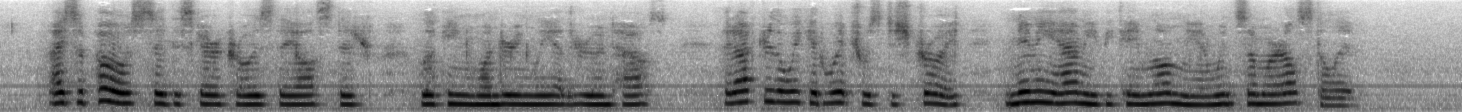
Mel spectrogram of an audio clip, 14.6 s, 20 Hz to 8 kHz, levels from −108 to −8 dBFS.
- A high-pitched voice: Yes, high, 245 Hz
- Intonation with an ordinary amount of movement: No, narrow, 2.1 semitones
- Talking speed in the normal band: No, slow, 130 wpm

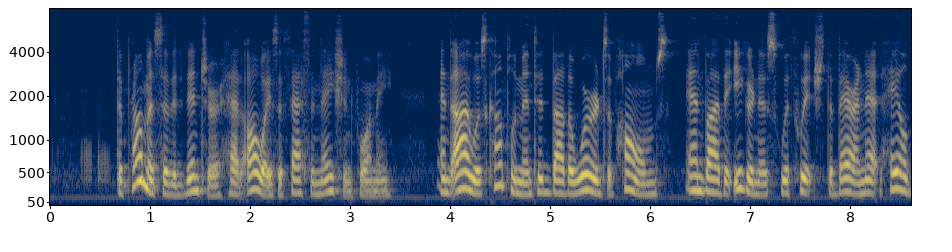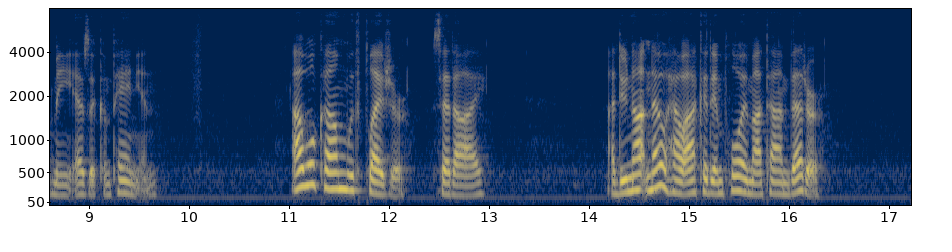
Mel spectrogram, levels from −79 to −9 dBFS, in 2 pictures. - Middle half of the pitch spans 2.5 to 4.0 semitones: No, average, 4.4 semitones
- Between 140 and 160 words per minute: No, average, 175 wpm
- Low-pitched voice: No, high, 195 Hz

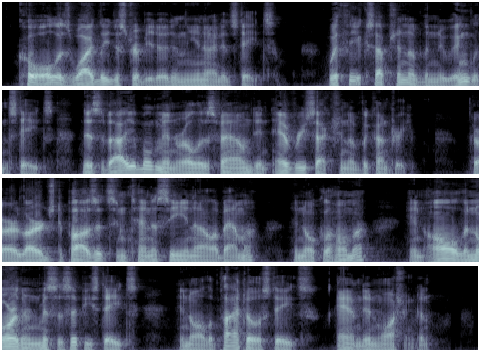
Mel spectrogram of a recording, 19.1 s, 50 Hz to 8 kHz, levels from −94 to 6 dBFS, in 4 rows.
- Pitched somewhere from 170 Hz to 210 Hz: No, very low, 70 Hz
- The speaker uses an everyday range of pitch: Yes, average, 3.5 semitones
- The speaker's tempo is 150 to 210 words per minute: Yes, average, 165 wpm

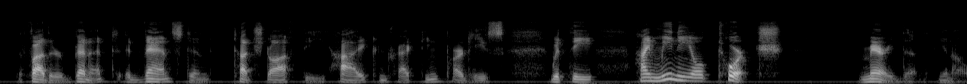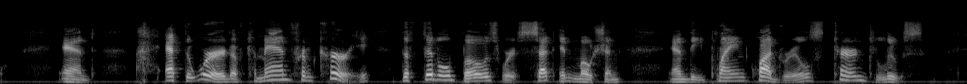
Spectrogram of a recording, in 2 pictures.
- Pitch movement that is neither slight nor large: No, wide, 6.5 semitones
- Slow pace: Yes, slow, 120 wpm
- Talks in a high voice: No, low, 130 Hz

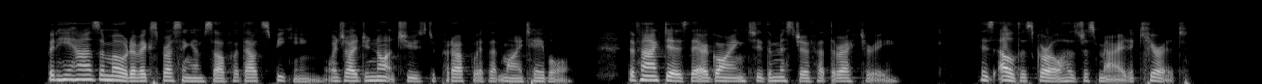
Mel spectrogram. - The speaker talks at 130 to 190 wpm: No, average, 200 wpm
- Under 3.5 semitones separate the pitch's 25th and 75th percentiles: Yes, average, 3.0 semitones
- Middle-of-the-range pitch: Yes, medium, 160 Hz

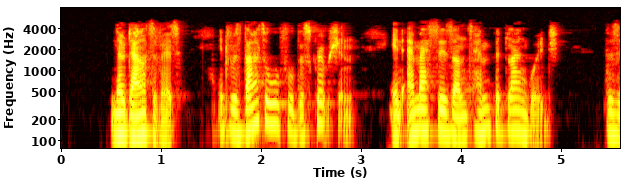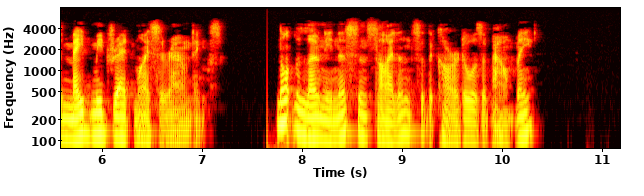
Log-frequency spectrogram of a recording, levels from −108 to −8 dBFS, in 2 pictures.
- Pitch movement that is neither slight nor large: Yes, average, 3.7 semitones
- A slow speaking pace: No, average, 165 wpm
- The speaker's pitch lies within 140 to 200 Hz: No, low, 125 Hz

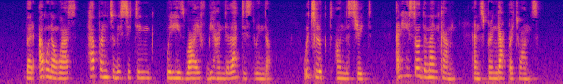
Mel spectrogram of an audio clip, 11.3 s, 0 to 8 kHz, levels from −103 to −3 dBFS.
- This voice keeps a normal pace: Yes, average, 160 wpm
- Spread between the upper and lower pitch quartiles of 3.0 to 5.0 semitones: No, narrow, 2.5 semitones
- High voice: Yes, high, 205 Hz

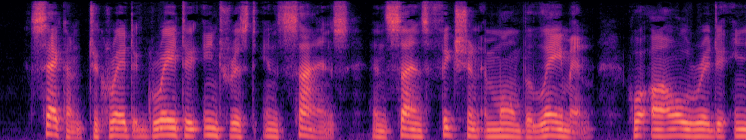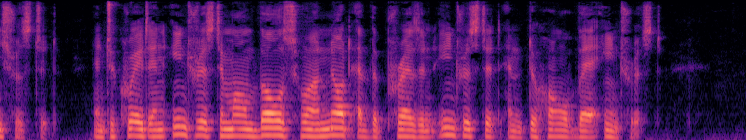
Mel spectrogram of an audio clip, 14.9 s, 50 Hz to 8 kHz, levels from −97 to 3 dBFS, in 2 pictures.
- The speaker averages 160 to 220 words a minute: No, average, 150 wpm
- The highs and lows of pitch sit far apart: No, narrow, 2.5 semitones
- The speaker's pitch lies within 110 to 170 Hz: Yes, medium, 140 Hz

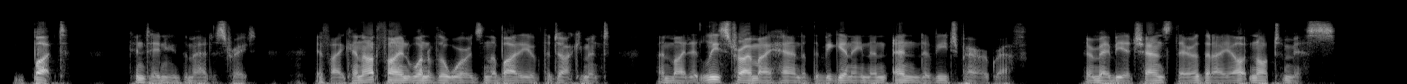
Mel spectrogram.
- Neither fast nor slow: Yes, average, 190 wpm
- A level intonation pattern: Yes, narrow, 1.9 semitones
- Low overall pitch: Yes, very low, 85 Hz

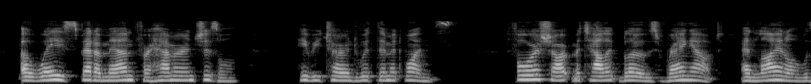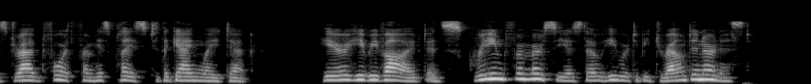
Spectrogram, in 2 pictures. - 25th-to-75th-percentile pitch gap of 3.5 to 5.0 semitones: No, average, 2.7 semitones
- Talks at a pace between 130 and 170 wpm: No, average, 180 wpm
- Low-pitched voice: No, medium, 185 Hz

